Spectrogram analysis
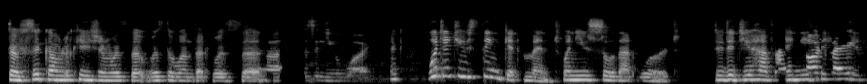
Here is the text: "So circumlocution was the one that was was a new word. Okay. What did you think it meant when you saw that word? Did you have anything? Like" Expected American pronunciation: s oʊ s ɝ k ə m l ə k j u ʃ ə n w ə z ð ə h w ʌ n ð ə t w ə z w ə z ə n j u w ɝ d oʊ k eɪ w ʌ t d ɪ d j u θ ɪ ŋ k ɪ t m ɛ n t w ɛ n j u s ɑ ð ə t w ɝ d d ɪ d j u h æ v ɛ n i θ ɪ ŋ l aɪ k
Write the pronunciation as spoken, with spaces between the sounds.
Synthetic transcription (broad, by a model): s oʊ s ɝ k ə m l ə k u ʃ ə n w ə z ð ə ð w ʌ n ð ə t w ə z w ə z ə n j u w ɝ oʊ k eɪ w ʌ t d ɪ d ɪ θ ɪ ŋ k ɪ t m ɛ n t w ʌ n j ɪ s ɑ ð ə t w ɝ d d ɪ d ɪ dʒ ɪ v ɛ n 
